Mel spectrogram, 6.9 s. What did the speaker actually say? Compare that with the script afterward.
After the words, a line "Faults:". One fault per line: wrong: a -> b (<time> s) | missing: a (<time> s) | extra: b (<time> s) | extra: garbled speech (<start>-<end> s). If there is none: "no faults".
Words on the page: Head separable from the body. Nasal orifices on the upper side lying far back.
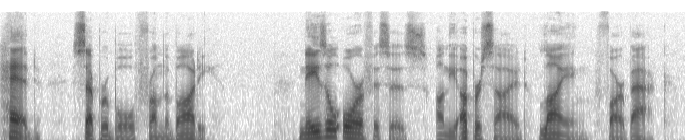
Head separable from the body. Nasal orifices on the upper side lying far back.
Faults:
no faults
